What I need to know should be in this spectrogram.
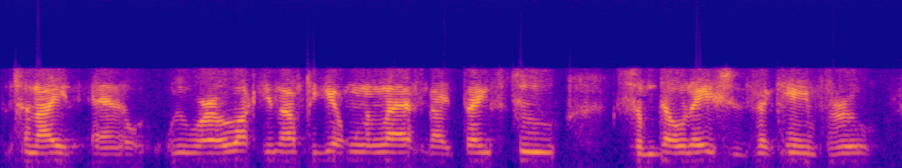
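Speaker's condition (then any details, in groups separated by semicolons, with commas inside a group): Cerebral palsy; severe muscle spasms, spastic legs, uses wheelchair; medical marijuana, morning spasticity, stands briefly to transfer, frequent falls; able to speak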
